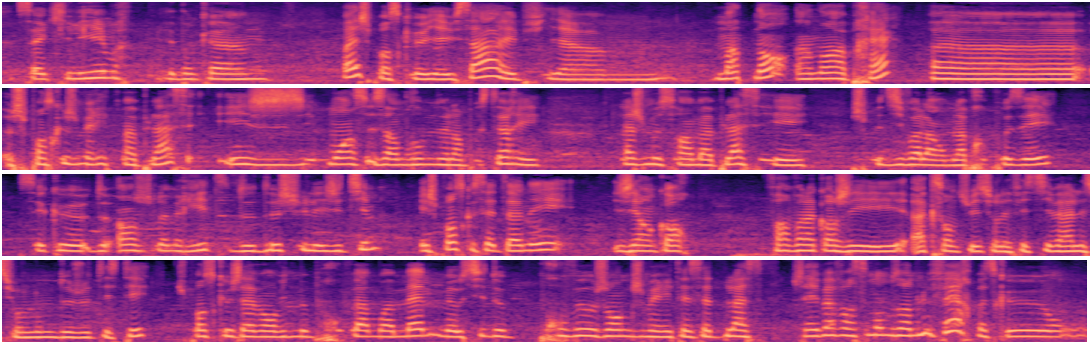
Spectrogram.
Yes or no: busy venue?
yes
